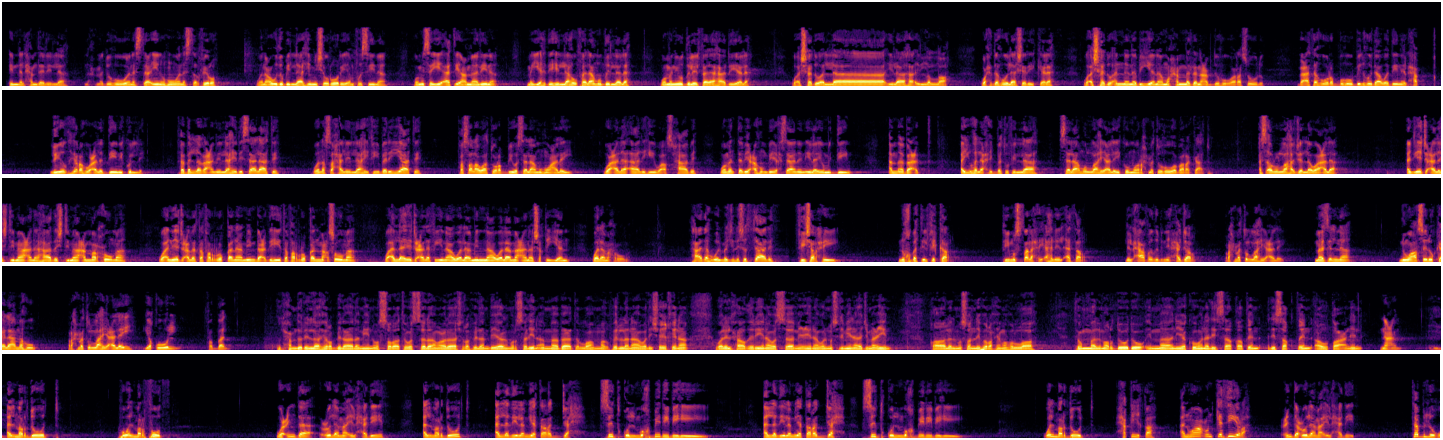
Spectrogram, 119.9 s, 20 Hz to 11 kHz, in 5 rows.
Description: تاريخ النشر ١٣ شوال ١٤٣٩ هـ المكان: المسجد النبوي الشيخ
